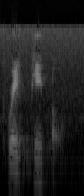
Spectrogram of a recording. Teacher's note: In American, we have very short, soft T's at the end of words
